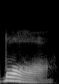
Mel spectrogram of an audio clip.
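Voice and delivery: "با" as a thickened emphatic d; heavy d. Shown as a demonstration. Teacher isolating the Egyptian Dad, heavy d. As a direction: say "با" with a full, heavy d. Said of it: "همون دال درشت شده".

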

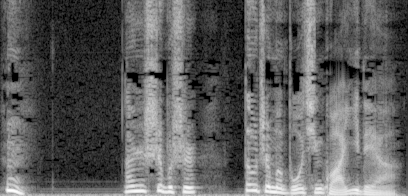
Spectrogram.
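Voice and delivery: high-pitched wistful complaint; sigh, then ask in a high voice. A narrator's reading. Phoebe lamenting that men are heartless, sighing complaint. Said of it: "轻轻地叹了口气".

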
